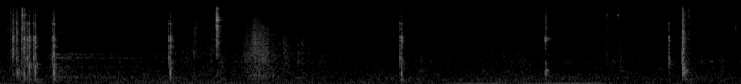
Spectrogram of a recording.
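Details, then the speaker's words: 2000 Yamaha FZS600 Fazer with suspected fuel pump or relay fault: soft sparse clicks as ignition turns on, normal pump priming until the relay shuts off. "en you first turn the ignition on I'll show you and it pressurizes or primes the system you'll get the famous clicking obviously with any air and then when it primes and pressurizes the system the relay or the the sensor I should say back pressure sensor shuts and obviously the relay shuts off as well as you will hear"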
